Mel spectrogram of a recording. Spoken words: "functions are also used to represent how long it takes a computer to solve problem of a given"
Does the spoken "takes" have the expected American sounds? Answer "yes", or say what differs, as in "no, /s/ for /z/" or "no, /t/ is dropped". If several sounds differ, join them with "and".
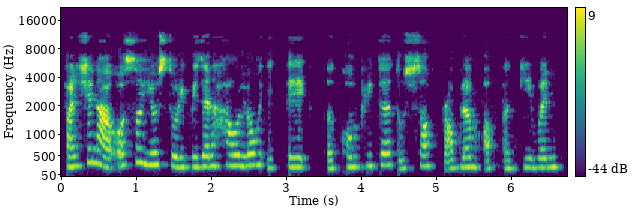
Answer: no, /s/ is dropped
